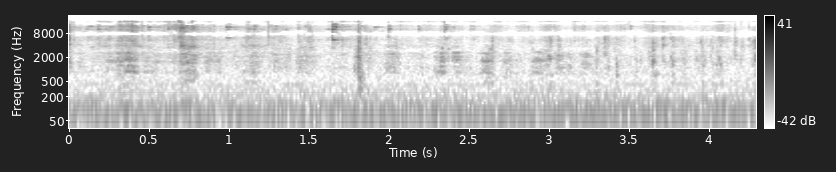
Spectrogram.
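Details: Large 110 lb German Shepherd worn out from running and playing with a 50 lb Belgian Malinois, breathing in quick, breathy rasping bursts about every third of a second over a steady low rumble, likely wind or handling noise.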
